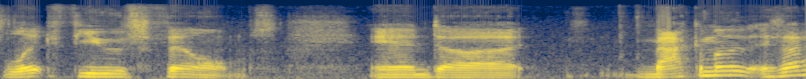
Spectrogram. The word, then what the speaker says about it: machinima: Sorry, I was just going to say, somebody told me that it's pronounced machinima, similar to cinema.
